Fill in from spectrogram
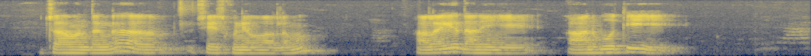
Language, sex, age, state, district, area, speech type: Telugu, male, 30-45, Telangana, Mancherial, rural, spontaneous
